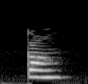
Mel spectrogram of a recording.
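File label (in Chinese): "钢", Mandarin Chinese; chinese-flashcards; hsk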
